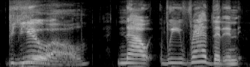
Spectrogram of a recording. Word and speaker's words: Buell: What do you think of that middle name, Buell? – Buell. – B-U-E-L. – Buell. – Rhymes with fuel.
